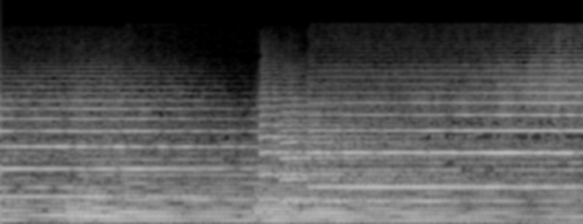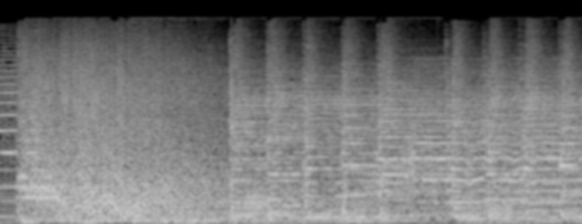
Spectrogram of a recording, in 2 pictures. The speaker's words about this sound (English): an explosion in the control room sends showers of sparks and Lister flying through the air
